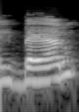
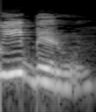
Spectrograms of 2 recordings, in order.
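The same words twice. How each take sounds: First: "ibero" stressed i-BE-ro; correct stress. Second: "íbero" stressed Í-be-ro; wrong stress. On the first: Teacher giving the correct form, stress on BE. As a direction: punch BE in "ibero". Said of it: "O certo é". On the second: Teacher warning against an error, stress on I. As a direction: punch the first I in "íbero". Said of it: "e não". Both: Shown as a demonstration.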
